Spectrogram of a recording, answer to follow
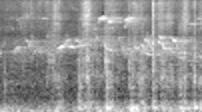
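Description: Plastic clicks and knocks from the spout of a portable cassette-toilet tank being swivelled out by hand, with birds chirping in the background.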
